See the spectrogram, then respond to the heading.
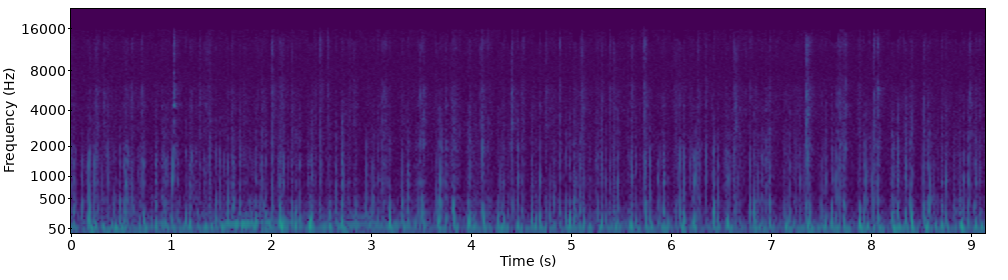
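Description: A thin, slightly curved white styrofoam sheet held in both hands is tapped and scratched with fingernails. The result is a dense, steady stream of quick, dry taps and crinkly scratches with a soft, low-heavy body and almost no ring after each hit.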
